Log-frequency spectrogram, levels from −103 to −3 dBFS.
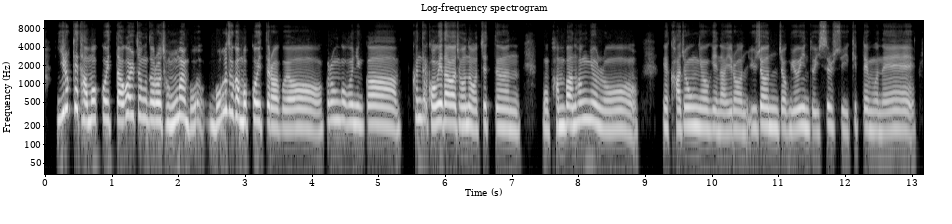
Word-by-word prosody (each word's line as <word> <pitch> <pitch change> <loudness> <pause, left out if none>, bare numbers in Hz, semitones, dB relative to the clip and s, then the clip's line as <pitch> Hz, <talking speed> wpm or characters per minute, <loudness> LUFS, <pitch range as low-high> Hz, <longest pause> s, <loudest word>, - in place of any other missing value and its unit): '이렇게 390 +9 +4
다 255 -9 +2
먹고 265 +2 +3
있다고?' 250 +2 +3
할 310 -1 +3
정도로 255 -4 +3
정말 235 +6 +3
모 215 +3 -4
모두가 285 - +2
먹고 240 +1 +4
있더라고요. 190 -4 0
그런 250 +1 -2
거 245 - -1
보니까 215 -3 +1 0.2
근데 270 -1 -3
거기다가 225 +1 +5
저는 210 -1 +1
어쨌든 190 -2 -3 0.3
뭐 180 - -7
반반 210 +2 +1
확률로 185 -9 -2 0.4
이게 195 - -4
가족력이나 190 -3 -2
이런 175 +1 -5
유전적 195 -2 -2
요인도 185 -1 -1
있을 175 +5 -6
수 190 -1 -16
있기 175 +5 -13
때문에. 175 -1 -6
205 Hz, 330 characters per minute, -22 LUFS, 185-240 Hz, 0.4 s, 거기다가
